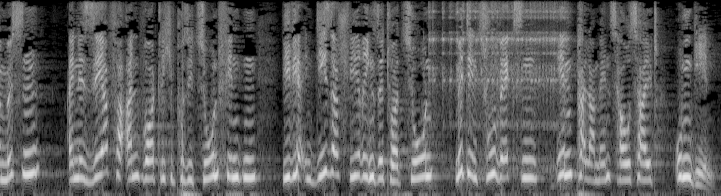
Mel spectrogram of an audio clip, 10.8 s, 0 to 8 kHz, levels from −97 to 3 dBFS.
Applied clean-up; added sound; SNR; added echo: none; Coin (dropping); 14 dB; none.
